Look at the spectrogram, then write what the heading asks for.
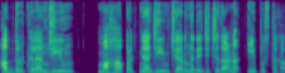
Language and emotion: Malayalam, neutral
